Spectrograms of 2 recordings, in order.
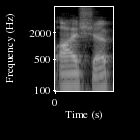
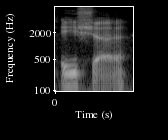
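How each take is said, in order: First: Aisha said with an opening 'eye'; Aisha with an eye sound. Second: Isha said with an opening 'ee'; Isha with an ee sound. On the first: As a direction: open Aisha on a long 'eye' vowel. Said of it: "I referred to Isha as Aisha". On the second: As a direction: open Isha on a long 'ee' vowel. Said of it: "pronounced Isha". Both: Shown as a demonstration.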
